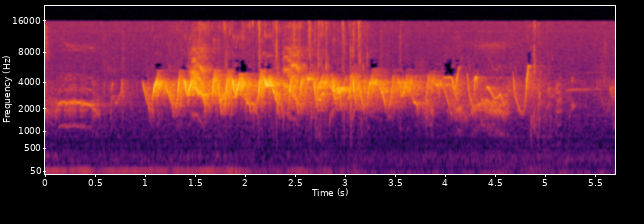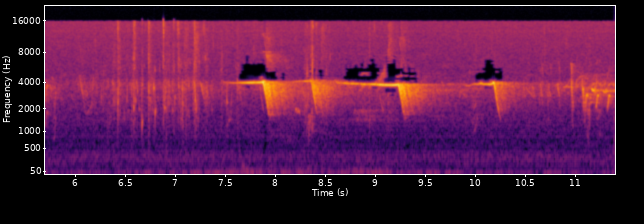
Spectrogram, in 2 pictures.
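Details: At a bathing pond in Australia, ring-necked parrots give a dense run of shrill chattering notes, then separate swooping downslurred whistles a second apart, amid water splashes.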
